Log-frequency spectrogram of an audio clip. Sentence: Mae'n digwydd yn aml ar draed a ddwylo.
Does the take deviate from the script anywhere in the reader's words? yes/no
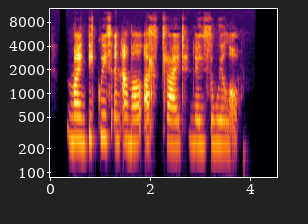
yes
